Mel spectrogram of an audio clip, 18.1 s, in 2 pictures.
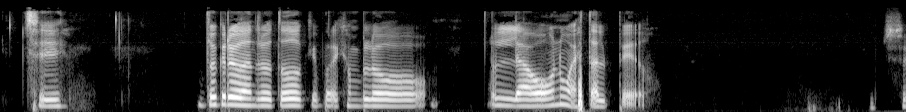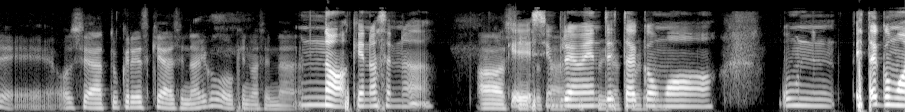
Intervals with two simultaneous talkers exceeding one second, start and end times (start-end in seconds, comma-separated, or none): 14.1-15.7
